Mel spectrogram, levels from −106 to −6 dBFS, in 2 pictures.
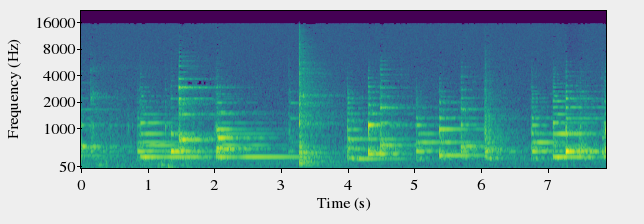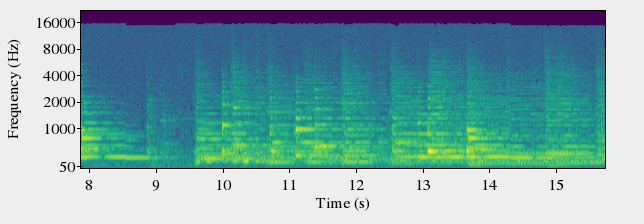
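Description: From 14.30 s to 15.74 s, speed and pitch drop together. Playback runs about 5.8% slow, lowering the pitch by 104 cents, roughly a semitone. It lasts to the end. This is likely a drift correction step, where clock-matching software abruptly changed the playback rate.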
